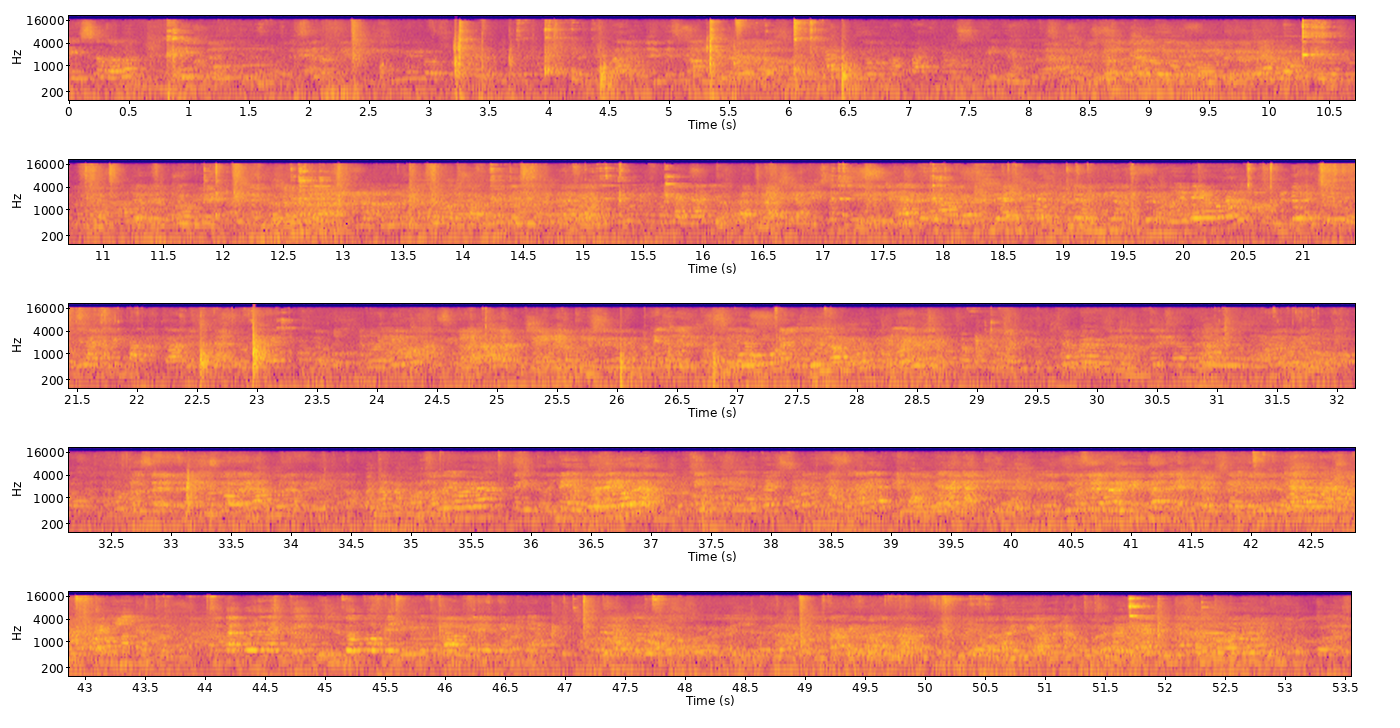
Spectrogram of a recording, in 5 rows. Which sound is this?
people having their beers in a pub, glasses, ice cubes, music in background. Edirol R09 internal mics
